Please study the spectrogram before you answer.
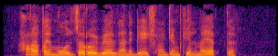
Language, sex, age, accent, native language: Uzbek, male, 12-17, Farg'ona, Uzbek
